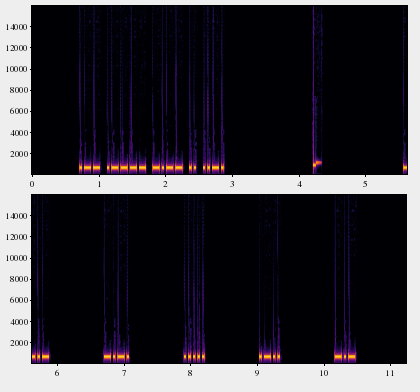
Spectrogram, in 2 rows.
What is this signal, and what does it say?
Morse code, heard as a keyed tone, about 36 wpm, spaced as for 15 wpm, 700 Hz. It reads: W1YIF KC5LK
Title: USA Call Signs - 5 Characters - 8x Character Spacing - 35wpm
